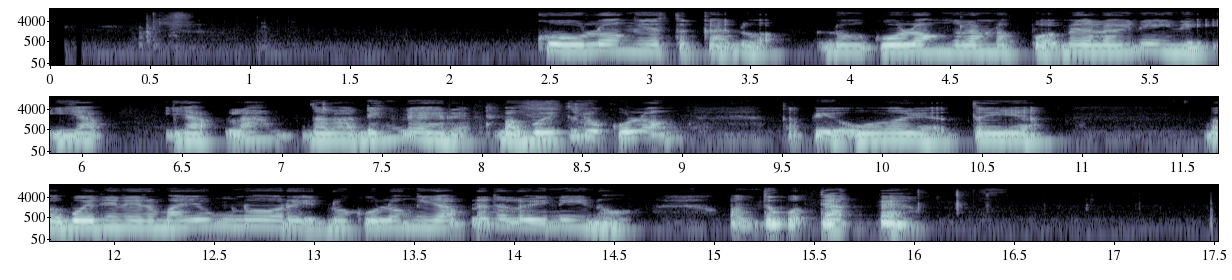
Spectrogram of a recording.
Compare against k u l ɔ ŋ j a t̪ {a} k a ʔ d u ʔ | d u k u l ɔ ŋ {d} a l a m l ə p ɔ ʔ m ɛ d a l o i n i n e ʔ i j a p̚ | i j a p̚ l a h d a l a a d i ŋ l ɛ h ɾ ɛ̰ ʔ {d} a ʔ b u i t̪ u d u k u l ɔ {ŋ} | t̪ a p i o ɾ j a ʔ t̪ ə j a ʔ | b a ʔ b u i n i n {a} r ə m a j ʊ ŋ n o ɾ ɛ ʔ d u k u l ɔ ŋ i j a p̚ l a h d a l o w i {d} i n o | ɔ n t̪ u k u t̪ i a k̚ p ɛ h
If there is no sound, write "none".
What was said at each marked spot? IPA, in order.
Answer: ə, d, b, ŋ, i, n

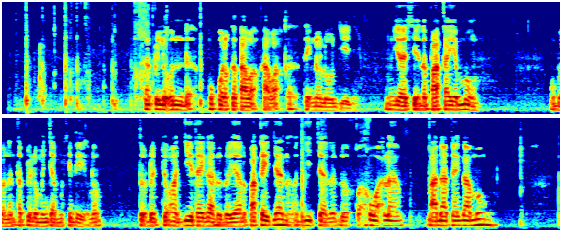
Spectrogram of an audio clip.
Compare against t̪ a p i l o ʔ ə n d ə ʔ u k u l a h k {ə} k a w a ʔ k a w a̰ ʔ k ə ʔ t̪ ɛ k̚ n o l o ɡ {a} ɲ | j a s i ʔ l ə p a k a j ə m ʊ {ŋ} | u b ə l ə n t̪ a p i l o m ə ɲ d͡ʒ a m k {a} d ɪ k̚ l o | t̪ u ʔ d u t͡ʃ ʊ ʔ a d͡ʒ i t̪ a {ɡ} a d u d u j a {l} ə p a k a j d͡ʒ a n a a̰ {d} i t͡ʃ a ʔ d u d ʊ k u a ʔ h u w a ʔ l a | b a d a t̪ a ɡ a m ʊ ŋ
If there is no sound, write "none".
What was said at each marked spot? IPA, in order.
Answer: ə, i, ŋ, i, ɡ, l, d͡ʒ

